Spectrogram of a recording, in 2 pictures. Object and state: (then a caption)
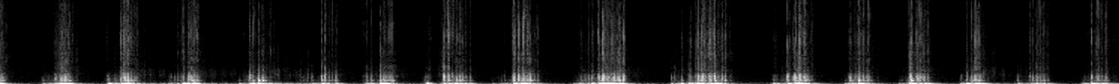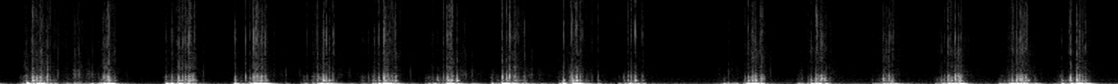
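Melamine foam sponge scratched with needles. Two metal needles held at the fingertips scratch and prick the grey foam top layer of a solid white melamine sponge. The result is a steady series of short, crunchy scratching bursts, a bit over two per second, each with a soft low thump beneath a bright, dry rasp that stops quickly.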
